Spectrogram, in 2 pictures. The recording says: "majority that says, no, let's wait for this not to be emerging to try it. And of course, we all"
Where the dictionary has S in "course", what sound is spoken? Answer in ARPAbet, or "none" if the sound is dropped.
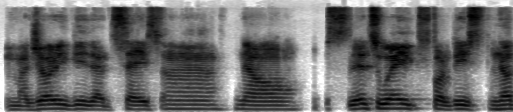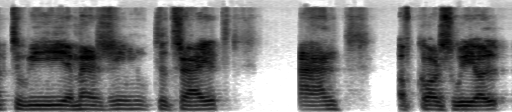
S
